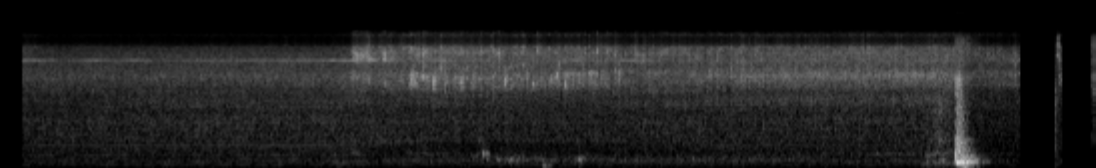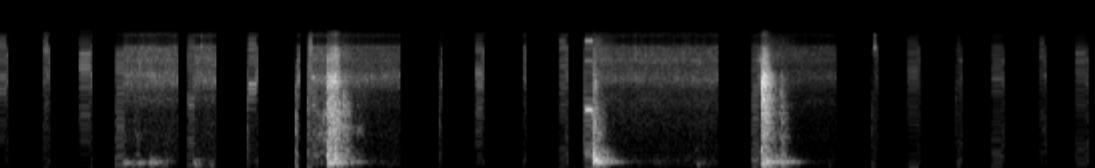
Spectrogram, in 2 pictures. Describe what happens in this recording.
Vacuum cleaner in background, water running, while someone is opening wardrobe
